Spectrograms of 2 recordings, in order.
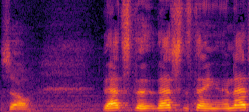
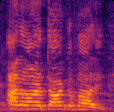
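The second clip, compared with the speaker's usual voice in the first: quick, higher, sharp brush-off; retold angry brush-off; 10 semitones higher, 7 dB louder, faster than usual. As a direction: snap it off fast and high. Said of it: "he goes".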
